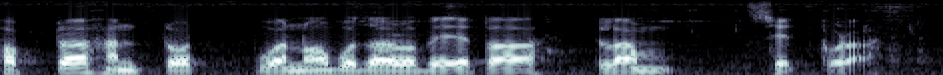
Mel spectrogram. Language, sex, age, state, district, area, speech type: Assamese, male, 30-45, Assam, Lakhimpur, rural, read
